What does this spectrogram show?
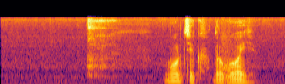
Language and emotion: Russian, neutral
